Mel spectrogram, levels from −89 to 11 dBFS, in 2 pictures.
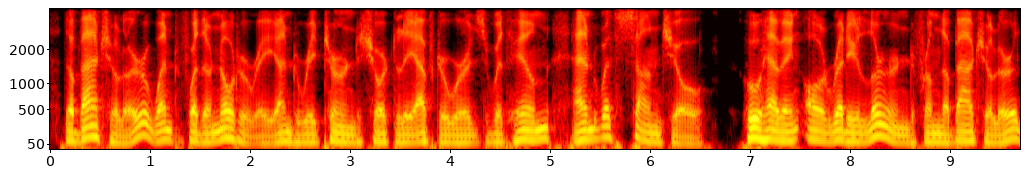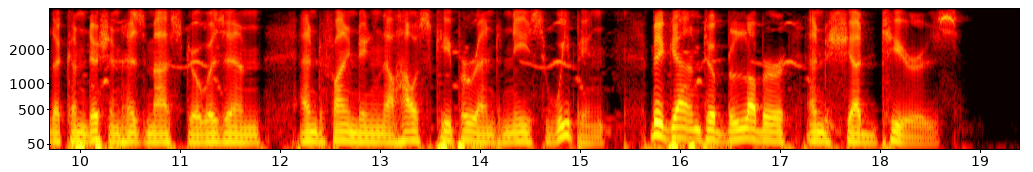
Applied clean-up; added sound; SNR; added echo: none; Squeak; 7 dB; none.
